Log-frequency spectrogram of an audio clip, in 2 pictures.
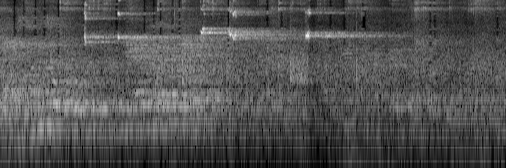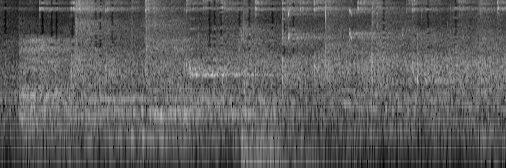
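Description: Celluloid-type table tennis ball clicking off rubber paddles and the table during a short rally in the first three seconds, followed by voices.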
